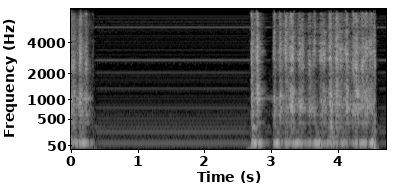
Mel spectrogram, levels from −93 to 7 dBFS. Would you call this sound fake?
yes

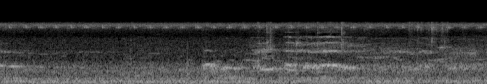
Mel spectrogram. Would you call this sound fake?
yes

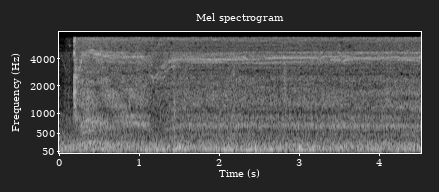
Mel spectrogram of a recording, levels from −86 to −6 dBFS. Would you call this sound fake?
yes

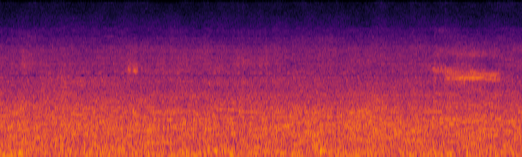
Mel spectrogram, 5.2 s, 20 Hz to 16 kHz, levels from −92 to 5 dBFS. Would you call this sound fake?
yes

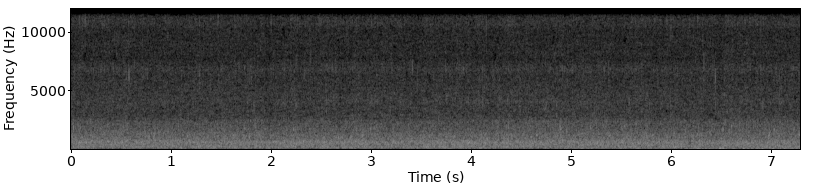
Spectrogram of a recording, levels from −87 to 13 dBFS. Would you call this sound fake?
no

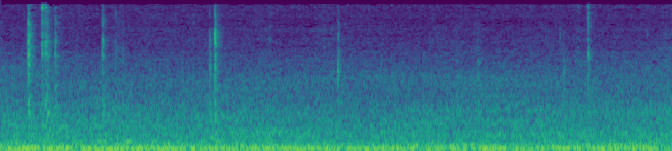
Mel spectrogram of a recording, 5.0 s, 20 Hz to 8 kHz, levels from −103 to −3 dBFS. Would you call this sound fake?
no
